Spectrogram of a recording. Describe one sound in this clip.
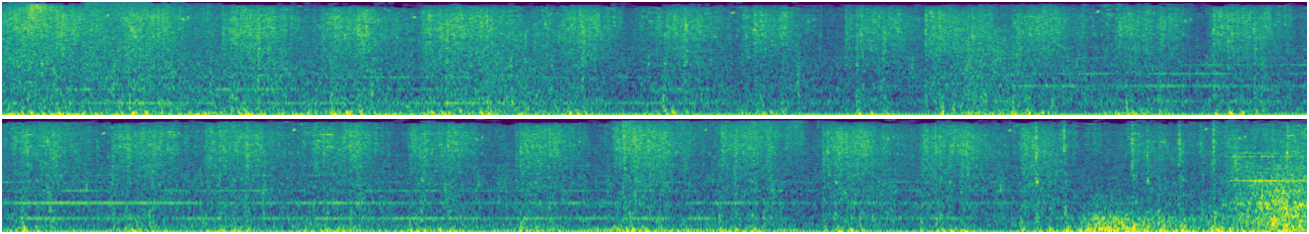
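A horse gallops with quick, steady hoofbeats.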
